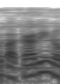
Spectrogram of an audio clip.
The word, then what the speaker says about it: Baccarin: ¿Cómo se dice? ¿Baccarin o Baccarin? – Baccarin. – No sé. Morena Baccarin es, ¿no? No Baccarini, sí. No, Baccarin, Baccarin, exactamente.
